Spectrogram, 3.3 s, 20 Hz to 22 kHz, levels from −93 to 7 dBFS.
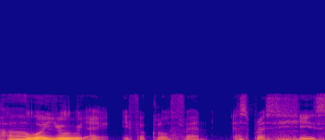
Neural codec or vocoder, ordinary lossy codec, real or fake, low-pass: none; none; real; 7.2 kHz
